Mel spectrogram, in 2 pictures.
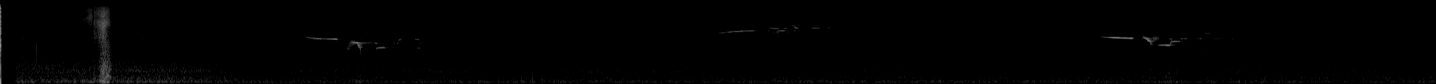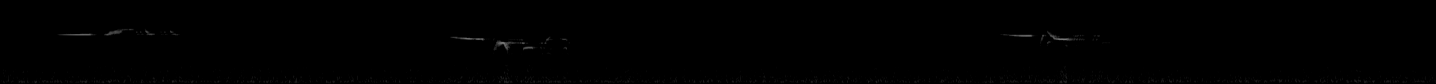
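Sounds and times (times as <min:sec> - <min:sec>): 
hermit thrush singing: 0:03.0 - 0:05.3, 0:07.2 - 0:09.4, 0:11.0 - 0:12.6, 0:14.9 - 0:17.4, 0:18.8 - 0:20.2, 0:24.3 - 0:25.6.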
